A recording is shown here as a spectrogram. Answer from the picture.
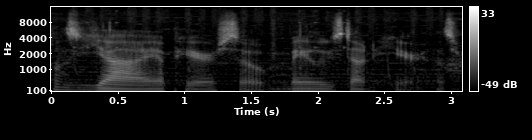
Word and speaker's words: Maylu: This one's Yai up here, so Maylu's down here. That's right. So it's written in this game, Mayl. Proper pronunciation, or really, in Japanese it's Maylu.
